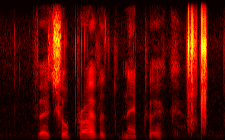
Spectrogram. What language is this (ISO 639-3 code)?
eng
